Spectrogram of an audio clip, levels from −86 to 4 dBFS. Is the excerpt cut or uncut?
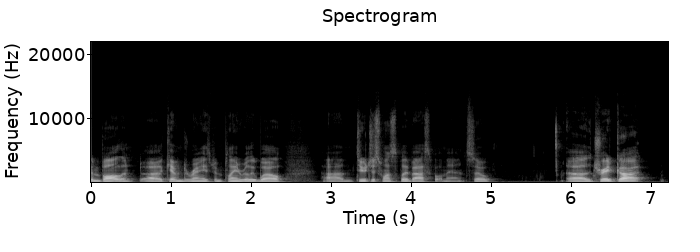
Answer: uncut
